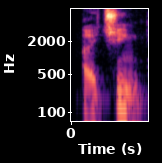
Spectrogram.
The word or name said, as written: I-Ching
